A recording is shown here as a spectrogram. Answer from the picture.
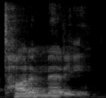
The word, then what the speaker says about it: Tatumedi: It's Tatumedi, just the way it sounds.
